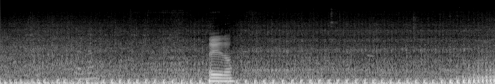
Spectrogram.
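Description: A Mio i 125 motorcycle engine running close by, a steady low throbbing putter throughout, with a short voice and a brief whistle-like tone over it partway through.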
